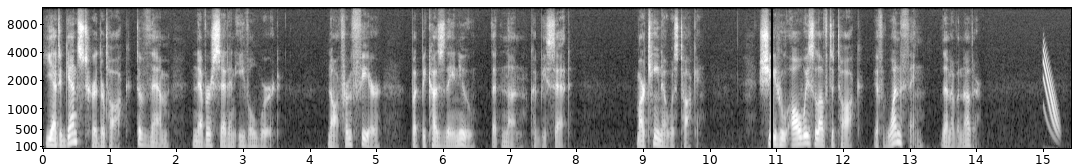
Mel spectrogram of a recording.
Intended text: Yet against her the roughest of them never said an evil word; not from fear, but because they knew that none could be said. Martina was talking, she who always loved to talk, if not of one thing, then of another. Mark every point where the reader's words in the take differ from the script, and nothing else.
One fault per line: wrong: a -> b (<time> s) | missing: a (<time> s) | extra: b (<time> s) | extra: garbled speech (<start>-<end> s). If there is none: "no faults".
wrong: roughest -> talk (0.9 s)
missing: not (12.6 s)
